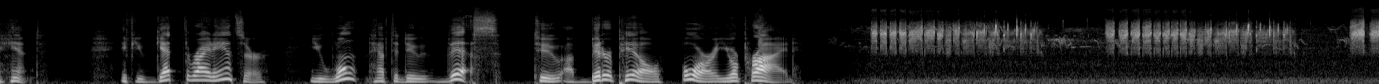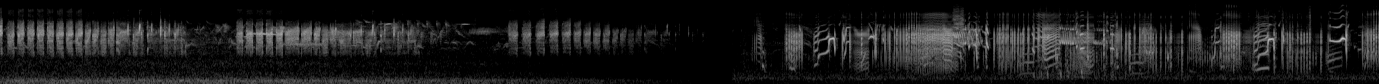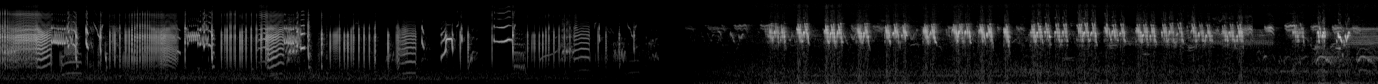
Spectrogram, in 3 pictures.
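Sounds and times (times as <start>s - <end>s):
speech: 0.0s - 8.0s, 8.7s - 9.1s
bank swallow calls: 8.2s - 20.6s, 21.2s - 41.3s.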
